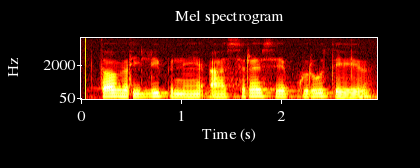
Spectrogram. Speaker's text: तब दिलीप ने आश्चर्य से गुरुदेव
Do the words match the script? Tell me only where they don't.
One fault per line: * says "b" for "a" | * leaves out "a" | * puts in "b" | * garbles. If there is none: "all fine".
all fine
